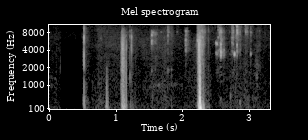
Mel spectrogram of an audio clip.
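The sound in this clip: Crunchy chewing of a cookie: a few sparse, faint clicks and bites, then one loud crunch near the end, with quiet gaps between them.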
